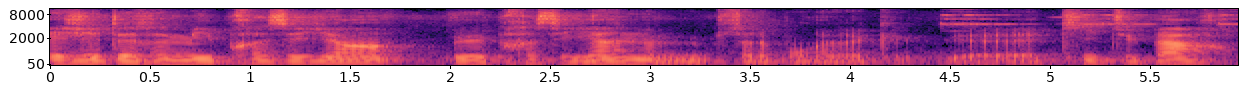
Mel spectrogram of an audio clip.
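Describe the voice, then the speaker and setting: A man with an American accent speaks at a very slow pace in a fairly low pitch with ordinary pitch variation. Audible room echo and noticeable background noise surround him. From US. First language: English (speaking French). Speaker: vlogger. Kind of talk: casual vlog monologue. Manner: halting, many hesitations.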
